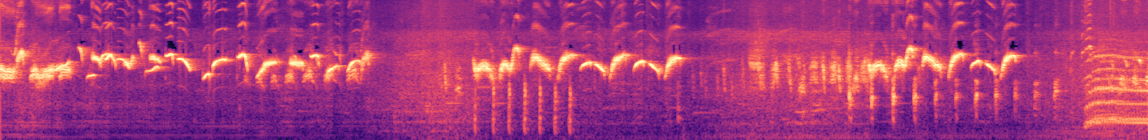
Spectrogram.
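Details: Caged Chinese hwamei kept as a songbird, singing loud, varied whistled phrases of rapid repeated notes and slurred rising-falling slides, in bursts separated by brief pauses; a harsher, lower sound enters at the very end.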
